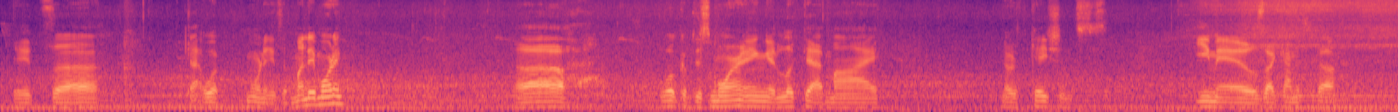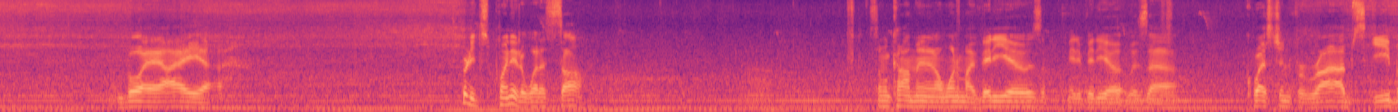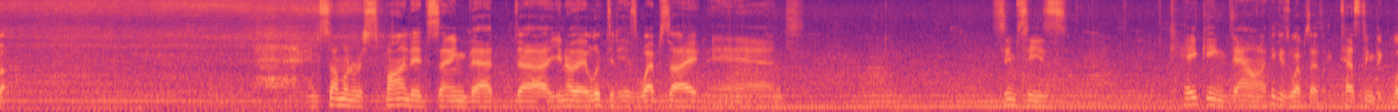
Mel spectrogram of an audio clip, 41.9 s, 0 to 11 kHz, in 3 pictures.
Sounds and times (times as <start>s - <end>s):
Outside, urban or manmade: 0.0s - 41.9s
Speech: 0.1s - 1.0s, 1.9s - 3.5s, 5.2s - 6.0s, 6.6s - 8.8s, 10.0s - 11.1s, 12.0s - 13.4s, 15.1s - 16.4s, 18.6s - 19.8s, 21.4s - 21.8s, 22.7s - 25.8s, 26.4s - 28.1s, 31.0s - 36.0s, 37.9s - 38.7s, 39.6s - 41.9s.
